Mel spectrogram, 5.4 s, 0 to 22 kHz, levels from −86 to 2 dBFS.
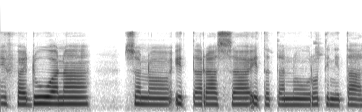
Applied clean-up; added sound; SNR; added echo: none; none; none; none.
